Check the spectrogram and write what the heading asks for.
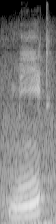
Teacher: ई का उच्चारण थोड़ा दीर्घ हो गया, थोड़ा लंबे समय के लिए बोला है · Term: दीर्घ स्वर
